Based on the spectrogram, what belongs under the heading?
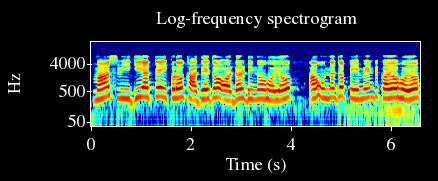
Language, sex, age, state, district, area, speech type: Sindhi, female, 18-30, Gujarat, Surat, urban, spontaneous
